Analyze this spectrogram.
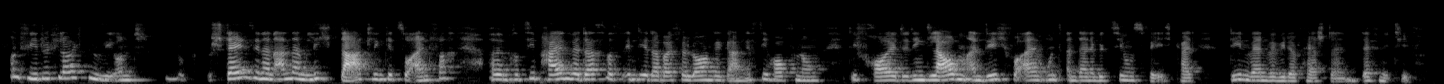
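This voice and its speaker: At a fairly quick pace, a woman speaks in a somewhat breathy, medium-pitched voice with lively intonation. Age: 40s. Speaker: spiritual mentor. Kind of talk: interview. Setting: online livestream.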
